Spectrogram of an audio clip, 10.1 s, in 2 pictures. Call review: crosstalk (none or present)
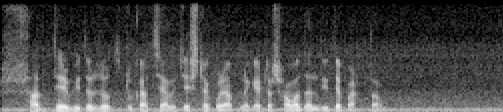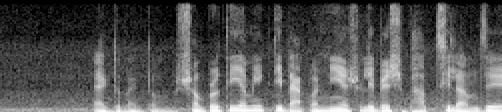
none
